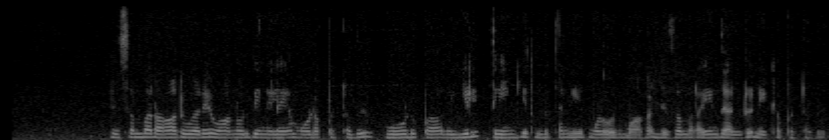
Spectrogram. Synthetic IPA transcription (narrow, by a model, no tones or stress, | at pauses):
ɖɪsɐmbɐɾaːrɯʋɐɾɐɪʋaːnuːɾðinɪlɐjɐmoːɽɐpːɐʈːɐðɯoːɽɯpaːðɐjɪlt̪eːŋɡiɪɾɯnd̪ɐt̪ɐɳːiːɾmʊɻɯʋɐðɯma̰ːɣɐɖɪsɐmbɐɾɐ̰ɪnd̪ɯɐndrɯniːkːɐpːɐʈːɐðɯ̰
